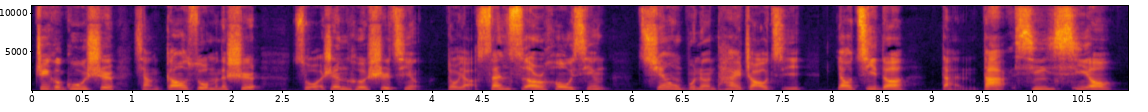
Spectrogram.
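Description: A man narrating a fairy tale for children in a gentle, sing-song storytelling manner. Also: high-pitched, sing-song, measured pace.

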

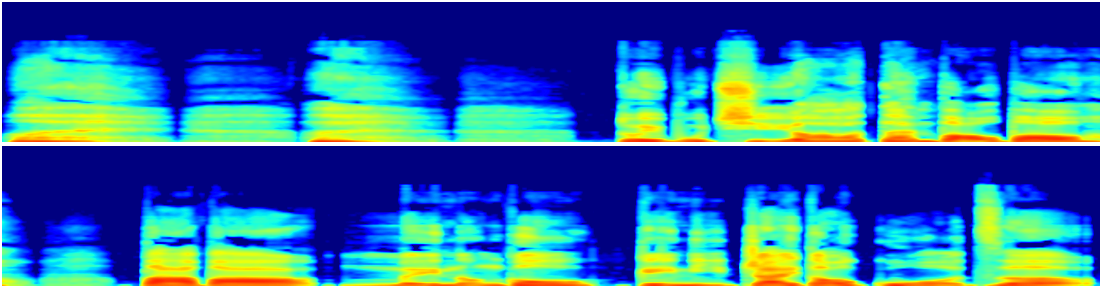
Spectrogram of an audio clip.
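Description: A gentle, worn-out rooster father from a children's storybook sighs and hesitates with fond patience, as a woman acts him out. His speech is very slow and swings widely in pitch, close and dry, with soft children's music under it. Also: very animated, no room sound, full character voice. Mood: tired. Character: gentle, weary rooster dad, soft-hearted.

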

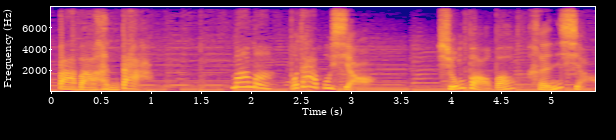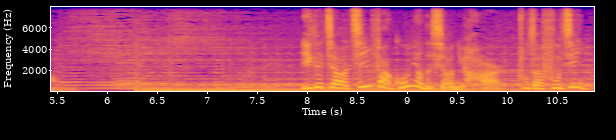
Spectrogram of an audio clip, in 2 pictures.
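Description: A woman narrating a children's story as a scripted storyteller, with animated delivery. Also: high voice, takes it slowly, pauses often. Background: background music.

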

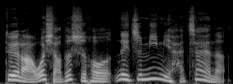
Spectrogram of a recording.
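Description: A man's voice: on the high side, sing-song, fast, slight background noise. A man playing a patient, kindly father who tells stories in a radio drama. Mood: reminiscing. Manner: warm storytelling, patient explaining. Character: patient, kindly father explaining family history to his daughter.

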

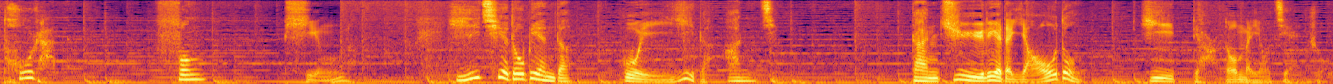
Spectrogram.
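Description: A man's voice: mid-range voice, huge pitch swings, takes it slowly, long pauses, darkish tone, soft background music. A man narrating an audio drama from a script in a grave, dramatic manner.

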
